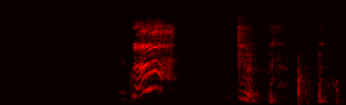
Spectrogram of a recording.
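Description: A man's short stifled laughs: a brief breathy burst about a second in, then a few quick catches near the end.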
